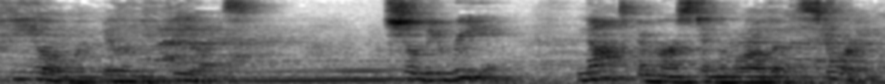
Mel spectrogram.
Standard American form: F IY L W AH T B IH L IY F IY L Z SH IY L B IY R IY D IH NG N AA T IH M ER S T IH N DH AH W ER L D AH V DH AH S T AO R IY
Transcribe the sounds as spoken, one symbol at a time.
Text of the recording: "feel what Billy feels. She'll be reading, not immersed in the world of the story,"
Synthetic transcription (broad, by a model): F IY L W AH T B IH L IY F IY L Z SH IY L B IY R IY D IH NG N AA T IH M ER S T IH N DH AH W ER L D AH V DH AH S T AO R IY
